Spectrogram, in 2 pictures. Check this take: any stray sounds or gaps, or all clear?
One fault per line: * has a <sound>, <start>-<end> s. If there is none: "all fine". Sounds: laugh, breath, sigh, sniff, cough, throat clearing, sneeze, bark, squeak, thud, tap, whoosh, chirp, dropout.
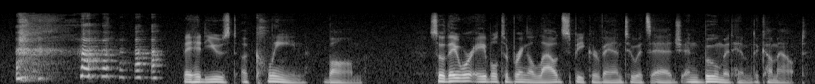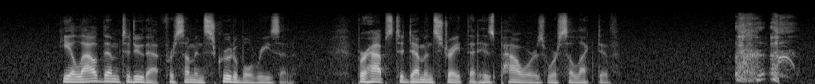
* has a laugh, 0.1-1.7 s
* has a cough, 15.5-16.2 s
